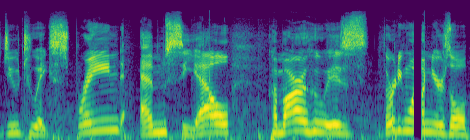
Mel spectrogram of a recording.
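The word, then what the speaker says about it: Kamara: Is it It's not Yeah, it's Kamar. Alvin Kamar. Not Chimera.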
